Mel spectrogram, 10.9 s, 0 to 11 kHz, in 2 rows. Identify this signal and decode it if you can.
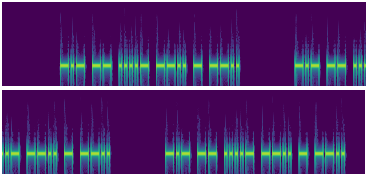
Morse code, heard as a keyed tone, about 30 wpm, 700 Hz. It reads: KM4ZTZ KM4ZTZ KM4ZTZ
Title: USA Call Signs - 6 Characters - Repeated 3x - 30wpm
